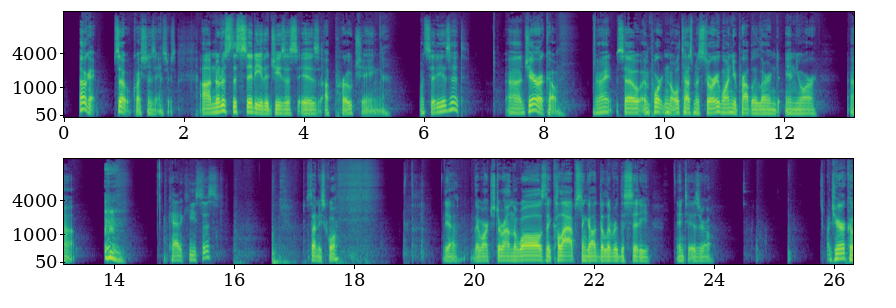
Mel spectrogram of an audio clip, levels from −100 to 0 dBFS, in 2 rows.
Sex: male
